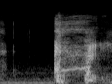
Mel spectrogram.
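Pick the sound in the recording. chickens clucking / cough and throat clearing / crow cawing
cough and throat clearing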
